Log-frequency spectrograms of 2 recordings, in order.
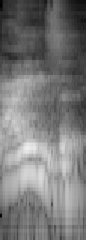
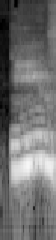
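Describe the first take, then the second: First: The vowel sounds like 'eye'. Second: The vowel sounds like 'ee'. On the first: The speaker calls it right. "आई पढ़ने" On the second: The speaker calls it wrong. "ईन्स नहीं पढ़ना इसको"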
